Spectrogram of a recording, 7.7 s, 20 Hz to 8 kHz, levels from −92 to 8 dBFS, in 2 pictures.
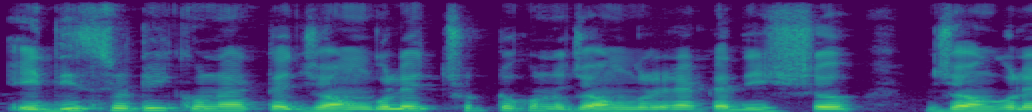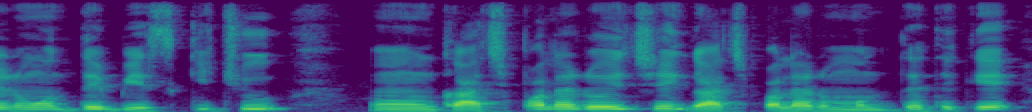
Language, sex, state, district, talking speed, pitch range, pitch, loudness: Bengali, female, West Bengal, Jhargram, 165 wpm, 120-145 Hz, 130 Hz, -19 LUFS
